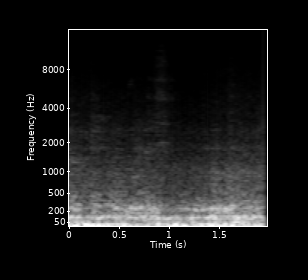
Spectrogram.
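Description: Steady low rumble of a JR West 207 series electric train on a Gakkentoshi Line rapid service between Kyobashi and Kizu, Japan, heard from inside a carriage: a continuous droning roar with faint rhythmic rattling, loud throughout, with no voices.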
